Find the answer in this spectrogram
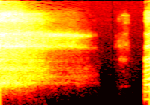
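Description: A woman's slow, audible exhale, fading away after about a second.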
